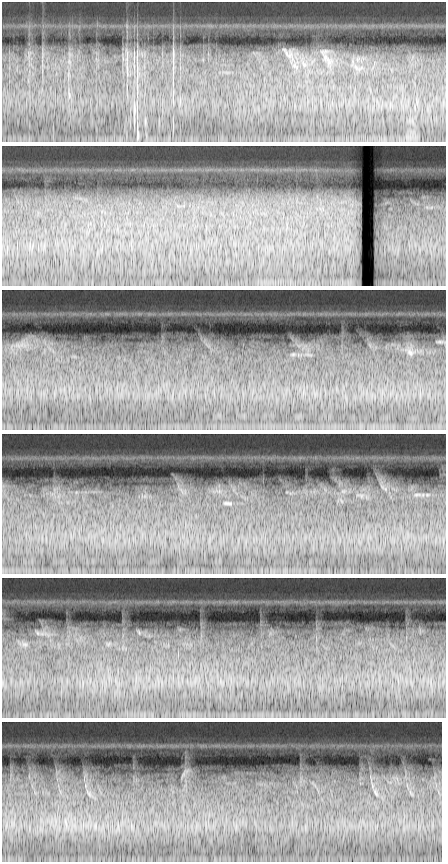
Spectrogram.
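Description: Outdoor ambience of many small bird chirps over a steady hiss and low rumble, with a few handling clicks in the first seconds.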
